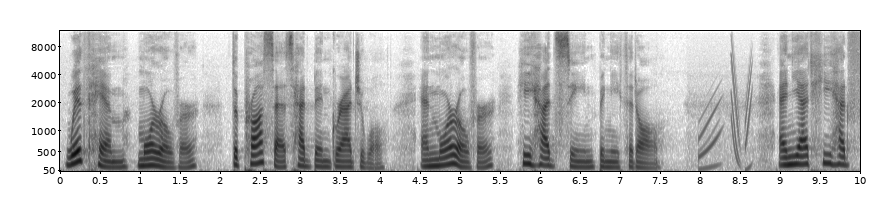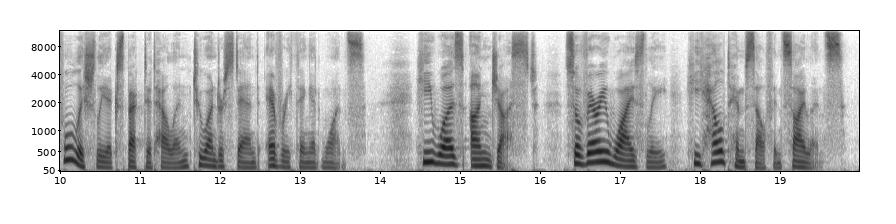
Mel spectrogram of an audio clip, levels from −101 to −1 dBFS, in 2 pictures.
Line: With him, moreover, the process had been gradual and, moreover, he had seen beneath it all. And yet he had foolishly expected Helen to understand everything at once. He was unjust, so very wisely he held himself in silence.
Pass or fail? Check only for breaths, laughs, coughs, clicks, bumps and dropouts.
fail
